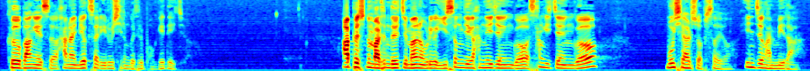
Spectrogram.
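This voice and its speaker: A man's voice: on the high side, darkish tone. A male pastor preaching a Sunday sermon and addressing the congregation with one rhetorical question after another. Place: church sanctuary. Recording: long reverb of a church hall.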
